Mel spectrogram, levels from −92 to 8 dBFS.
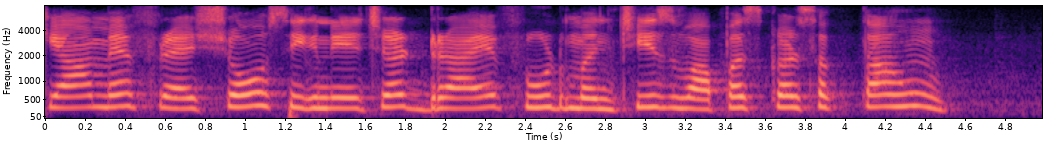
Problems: background sounds at intervals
